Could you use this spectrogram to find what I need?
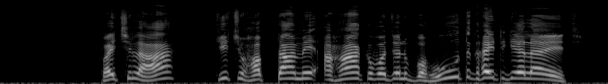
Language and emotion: Maithili, surprised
